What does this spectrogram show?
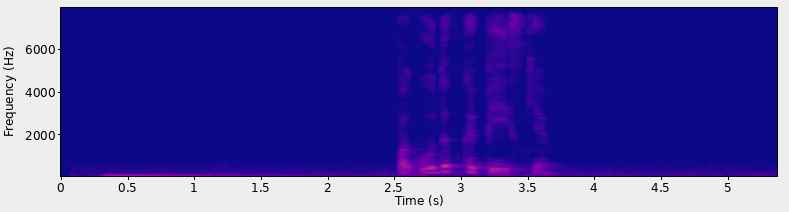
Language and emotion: Russian, neutral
